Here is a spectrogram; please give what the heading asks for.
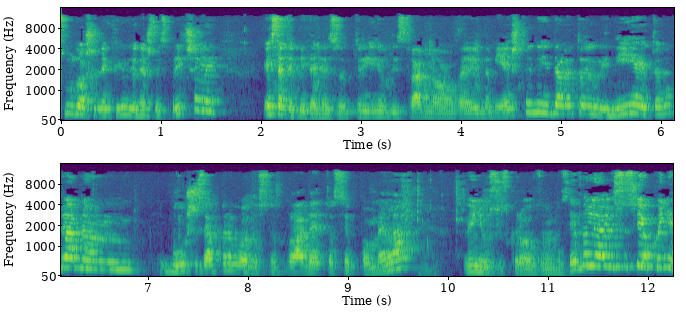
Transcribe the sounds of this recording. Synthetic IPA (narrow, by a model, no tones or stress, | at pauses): smud̪oʃlinekiʎuːd̪ineʃt̪oispɾiːt͡ʃali | esad̪jepiːt̪aɲesut̪iʎuːd̪ist̪ʋaːɾnooʋajnamjeʃt̪enid̪alet̪oːilinijeit̪ouɡlˠaʋnombuːʃzapɾaʋood̪nosnoʋlˠaːd̪ajet̪osʋepo̞mela | niɲuːsuskɾoznoonazjebalialisusʋiokoiɲe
